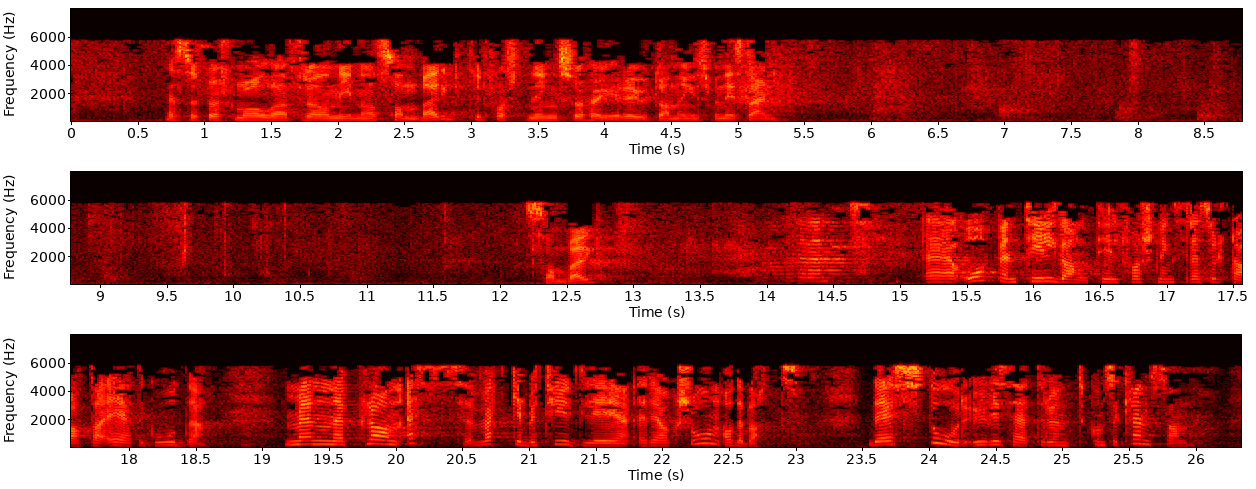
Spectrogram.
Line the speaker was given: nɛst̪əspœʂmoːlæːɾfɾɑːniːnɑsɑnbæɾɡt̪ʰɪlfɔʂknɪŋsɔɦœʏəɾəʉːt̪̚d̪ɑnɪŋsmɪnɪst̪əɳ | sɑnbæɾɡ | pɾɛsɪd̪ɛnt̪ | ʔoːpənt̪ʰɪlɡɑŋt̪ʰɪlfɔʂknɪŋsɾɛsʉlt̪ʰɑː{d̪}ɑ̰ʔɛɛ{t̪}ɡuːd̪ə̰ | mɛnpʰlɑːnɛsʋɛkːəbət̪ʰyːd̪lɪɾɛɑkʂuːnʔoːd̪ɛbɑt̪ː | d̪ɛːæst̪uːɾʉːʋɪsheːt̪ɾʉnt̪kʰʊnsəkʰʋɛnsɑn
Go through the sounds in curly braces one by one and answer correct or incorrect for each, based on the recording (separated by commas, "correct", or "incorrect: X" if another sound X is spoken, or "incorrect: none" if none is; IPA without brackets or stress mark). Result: incorrect: t̪, correct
